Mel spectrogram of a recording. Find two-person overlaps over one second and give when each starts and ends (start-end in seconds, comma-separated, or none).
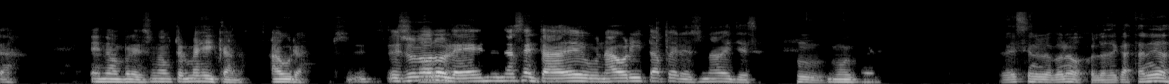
none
